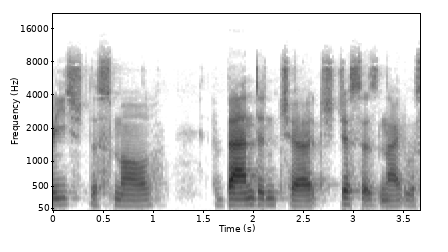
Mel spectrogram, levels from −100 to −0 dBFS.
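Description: Nothing stood out as a technical fault on listening to this speech recording.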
